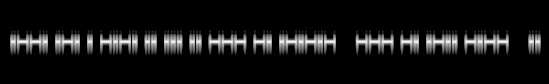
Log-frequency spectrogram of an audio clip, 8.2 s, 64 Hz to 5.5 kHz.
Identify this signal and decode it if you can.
Morse code, heard as a keyed tone, about 25 wpm, 600 Hz. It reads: PRECISION. ONLY I
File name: the old man and the sea part 1 25wpm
